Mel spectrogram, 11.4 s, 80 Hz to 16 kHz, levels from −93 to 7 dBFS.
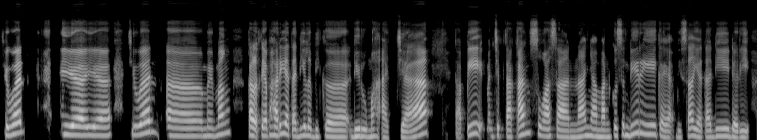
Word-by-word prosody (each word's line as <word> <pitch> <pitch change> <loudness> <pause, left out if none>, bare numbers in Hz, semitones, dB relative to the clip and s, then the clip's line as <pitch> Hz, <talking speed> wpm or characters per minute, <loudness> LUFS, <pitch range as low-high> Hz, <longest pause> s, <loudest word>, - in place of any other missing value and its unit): Cuman 245 +6 +7 0.6
iya 225 -1 +5
iya. 215 0 +1 0.4
Cuman, 245 +5 +3 0.2
eee, 195 -1 +1
memang 230 +7 -1 0.3
kalau 210 -2 +6
tiap 205 +1 0
hari 235 +4 +3
ya - - -11
tadi 185 +3 -2
lebih 180 -4 -3
ke 180 - +2 0.3
di 185 - 0
rumah 180 +1 -3
aja, 165 - +2 0.4
tapi 240 -1 -3
menciptakan 190 +4 0
suasana 185 - -1
nyamanku 185 0 -2
sendiri. 240 +2 -2
Kayak, 165 -7 -5
misal 190 +5 -3
ya 170 -5 -4
tadi 190 +3 -3
dari 160 -2 -2
195 Hz, 135 wpm, -24 LUFS, 180-225 Hz, 0.6 s, Cuman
